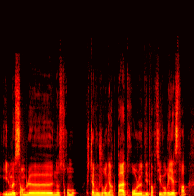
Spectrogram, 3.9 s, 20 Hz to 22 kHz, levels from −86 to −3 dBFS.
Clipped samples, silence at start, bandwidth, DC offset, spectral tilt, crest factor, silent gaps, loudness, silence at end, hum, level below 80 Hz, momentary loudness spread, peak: under 0.1%; 0.05 s; 15 kHz; under 0.1%; -5 dB/octave; 20 dB; none; -28 LUFS; 0.15 s; none; -72 dBFS; 9 LU; -8 dBFS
